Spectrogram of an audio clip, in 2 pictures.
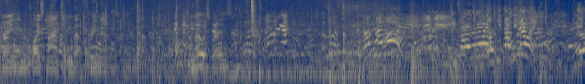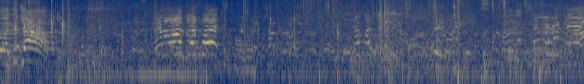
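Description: Young women shout and call out across an open outdoor field.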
